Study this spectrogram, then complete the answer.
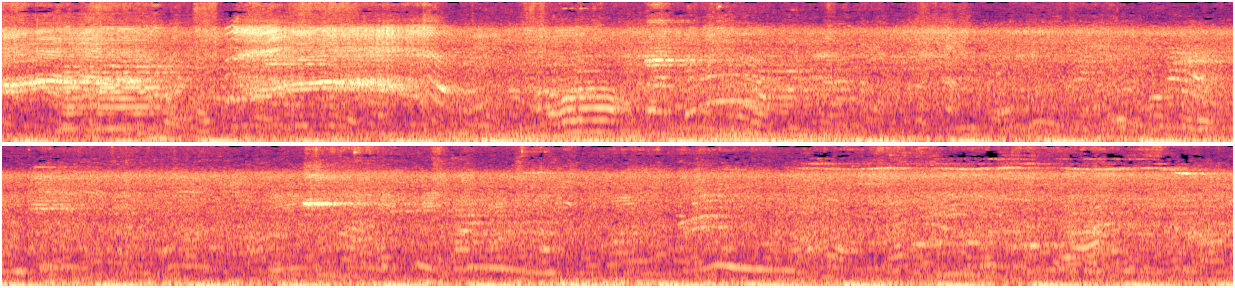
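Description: A crowd of people talks in the background outdoors.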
